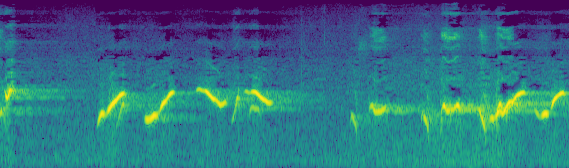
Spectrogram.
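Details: Wild White-crested Laughingthrush singing loud whistled phrases of rising and falling slurred notes around one to two kilohertz, delivered in bursts with short pauses, some notes swooping upward sharply.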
